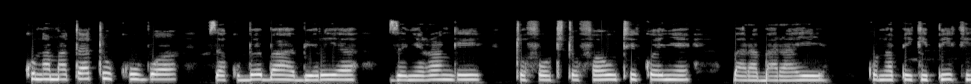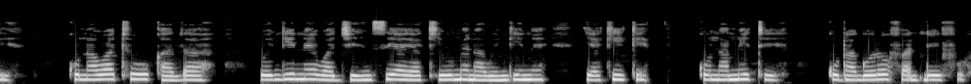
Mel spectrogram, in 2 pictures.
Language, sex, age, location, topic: Swahili, female, 18-24, Nairobi, government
